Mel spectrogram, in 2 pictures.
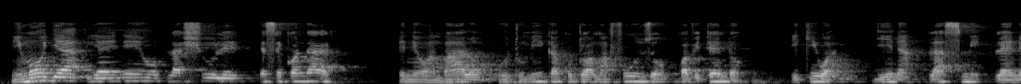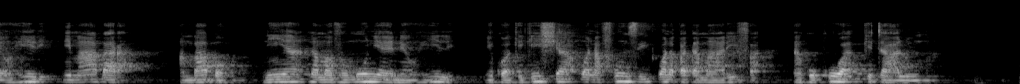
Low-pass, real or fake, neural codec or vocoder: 7.2 kHz; real; none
